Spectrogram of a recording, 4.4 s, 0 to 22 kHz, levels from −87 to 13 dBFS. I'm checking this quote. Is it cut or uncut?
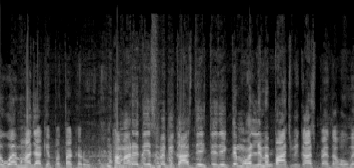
uncut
